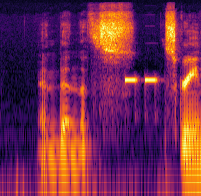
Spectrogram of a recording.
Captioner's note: beeps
